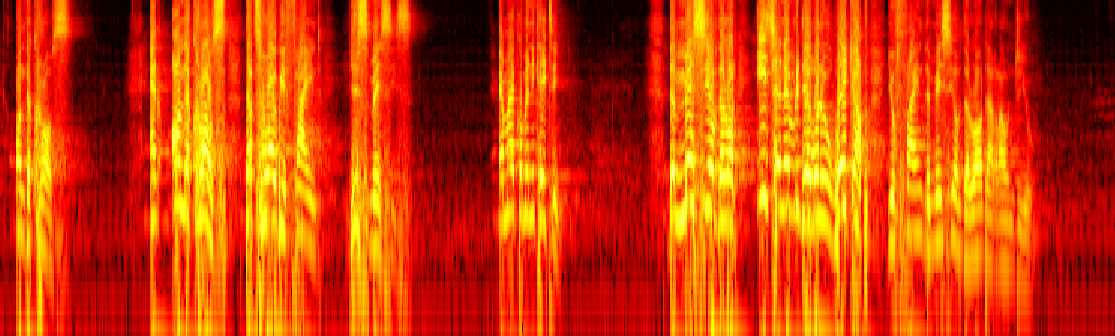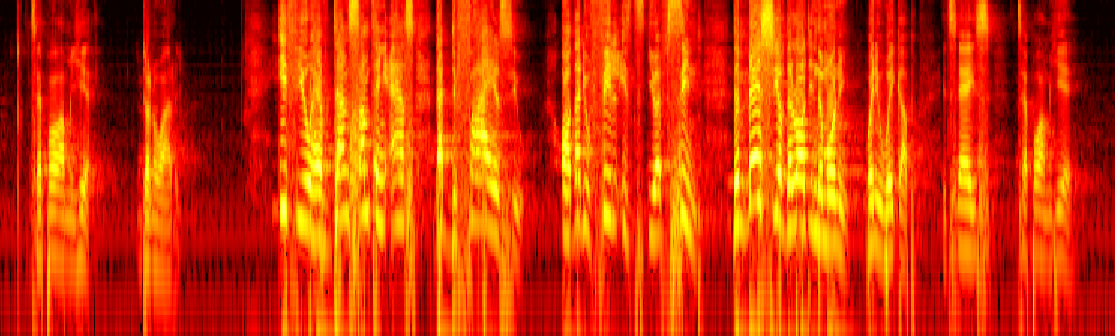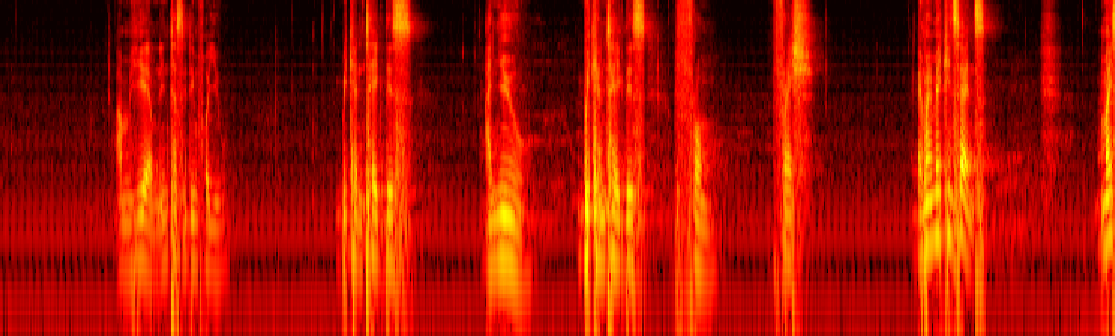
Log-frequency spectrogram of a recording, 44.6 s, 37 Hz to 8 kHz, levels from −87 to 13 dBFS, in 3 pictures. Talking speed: 135 wpm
